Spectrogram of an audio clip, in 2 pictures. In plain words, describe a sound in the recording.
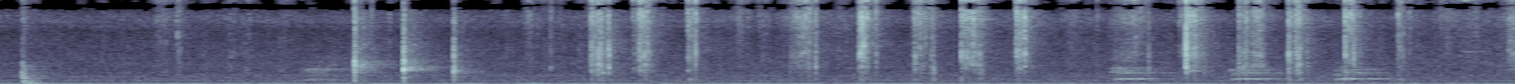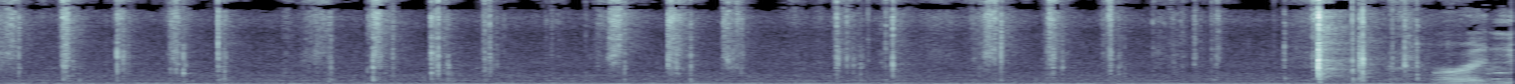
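Cards riffle and snap as a deck is shuffled by hand.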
